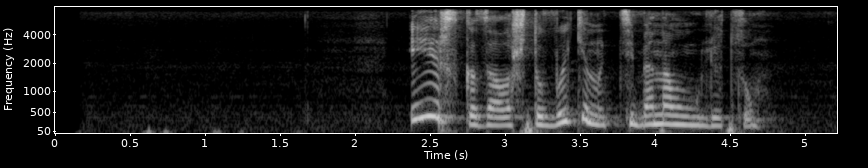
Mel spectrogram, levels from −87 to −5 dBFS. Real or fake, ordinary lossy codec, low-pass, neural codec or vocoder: fake; none; 7.2 kHz; vocoder, 44.1 kHz, 128 mel bands every 256 samples, BigVGAN v2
